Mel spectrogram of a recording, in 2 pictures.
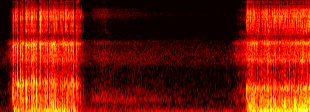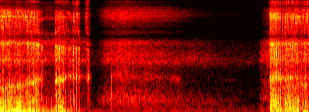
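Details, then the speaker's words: An adult woman pretends to sleep and imitates snoring to tease her partner: loud, rattling snore sounds in long bursts with quiet pauses between. "me voy a hacer la dormida y como que estoy roncando para para ver qué cara pone el Jonathan"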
